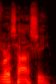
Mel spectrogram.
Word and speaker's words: Versace: When she flew into Naples, she got off of her private jet with a Versace outfit on with No, it's it's pronounced it's pronounced Versace.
